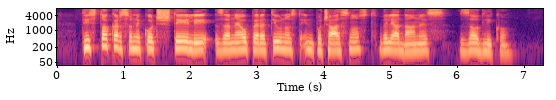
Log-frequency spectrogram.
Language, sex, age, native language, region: Slovenian, female, 18-29, Slovenian, Drava region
